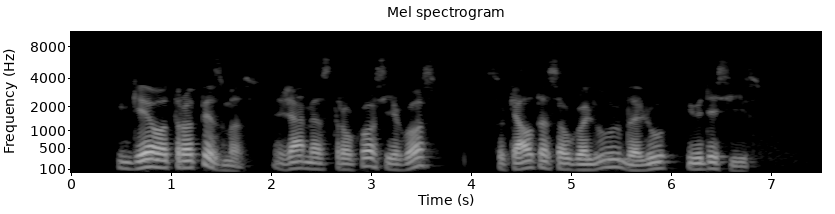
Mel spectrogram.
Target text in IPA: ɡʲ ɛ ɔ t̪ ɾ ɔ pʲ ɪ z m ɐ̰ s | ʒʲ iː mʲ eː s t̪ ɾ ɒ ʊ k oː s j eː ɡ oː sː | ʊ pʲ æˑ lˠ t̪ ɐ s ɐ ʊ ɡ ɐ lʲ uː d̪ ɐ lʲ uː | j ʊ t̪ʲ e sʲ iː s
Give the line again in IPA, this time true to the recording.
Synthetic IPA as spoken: ɡʲ ɛ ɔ t̪ ɾ ɔ pʲ ɪ z m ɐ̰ s | ʒʲ æː mʲ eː s t̪ ɾ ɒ ʊ k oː s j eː ɡ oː sː | ʊ kʲ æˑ lˠ t̪ ɐ s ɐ ʊ ɡ ɐ lʲ uː d̪ ɐ lʲ uː | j ʊ d̪ʲ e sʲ iː s

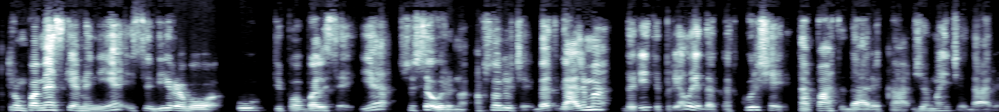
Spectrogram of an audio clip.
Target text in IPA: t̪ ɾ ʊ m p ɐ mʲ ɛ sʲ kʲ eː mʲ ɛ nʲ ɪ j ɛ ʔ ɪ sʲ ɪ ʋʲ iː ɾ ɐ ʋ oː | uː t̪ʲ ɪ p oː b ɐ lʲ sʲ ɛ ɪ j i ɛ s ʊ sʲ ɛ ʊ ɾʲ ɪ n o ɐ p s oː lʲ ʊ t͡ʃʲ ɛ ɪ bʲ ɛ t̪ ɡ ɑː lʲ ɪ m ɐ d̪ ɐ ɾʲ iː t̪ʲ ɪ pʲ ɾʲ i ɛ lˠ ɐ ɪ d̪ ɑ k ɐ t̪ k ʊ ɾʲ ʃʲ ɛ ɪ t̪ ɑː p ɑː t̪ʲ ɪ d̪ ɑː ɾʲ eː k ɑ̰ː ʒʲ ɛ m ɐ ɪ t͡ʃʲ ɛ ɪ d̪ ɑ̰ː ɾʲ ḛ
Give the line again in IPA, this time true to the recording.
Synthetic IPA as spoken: t̪ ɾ ʊ m p ɐ mʲ ɛ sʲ kʲ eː mʲ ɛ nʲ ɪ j ɛ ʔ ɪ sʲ ɪ ʋʲ iː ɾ ɐ ʋ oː | uː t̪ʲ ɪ p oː b ɐ lʲ sʲ ɛ ɪ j i ɛ s ʊ sʲ ɛ ʊ ɾʲ ɪ n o ɐ p s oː lʲ ʊ t͡ʃʲ ɛ ɪ bʲ ɛ t̪ ɡ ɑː lʲ ɪ m ɐ d̪ ɐ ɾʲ iː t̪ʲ ɪ pʲ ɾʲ i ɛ lˠ ɐ ɪ d̪ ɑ k ɐ t̪ k ʊ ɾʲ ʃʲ ɛ ɪ t̪ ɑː p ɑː t̪ʲ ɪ d̪ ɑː ɾʲ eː k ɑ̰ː ʒʲ ɛ m ɐ ɪ t͡ʃʲ ɛ ɪ d̪ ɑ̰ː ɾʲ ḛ

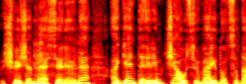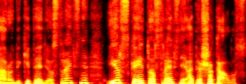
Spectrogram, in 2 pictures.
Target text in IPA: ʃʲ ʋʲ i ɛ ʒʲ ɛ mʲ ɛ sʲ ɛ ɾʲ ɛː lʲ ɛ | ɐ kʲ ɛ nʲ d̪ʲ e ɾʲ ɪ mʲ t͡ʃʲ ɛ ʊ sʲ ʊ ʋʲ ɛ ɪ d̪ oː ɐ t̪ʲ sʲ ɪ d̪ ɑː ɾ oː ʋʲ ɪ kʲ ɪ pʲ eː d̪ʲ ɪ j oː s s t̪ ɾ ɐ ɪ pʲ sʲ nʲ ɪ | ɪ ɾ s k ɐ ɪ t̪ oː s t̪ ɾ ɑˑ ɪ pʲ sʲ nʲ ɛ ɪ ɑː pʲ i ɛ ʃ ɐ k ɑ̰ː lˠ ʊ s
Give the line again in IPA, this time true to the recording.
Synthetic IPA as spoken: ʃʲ ʋʲ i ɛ ʒʲ ɛ mʲ ɛ sʲ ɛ ɾʲ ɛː lʲ ɛ | ɐ ɡʲ ɛ nʲ t̪ʲ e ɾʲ ɪ mʲ t͡ʃʲ ɛ ʊ sʲ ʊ ʋʲ ɛ ɪ d̪ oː ɐ t̪ʲ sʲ ɪ d̪ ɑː ɾ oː ʋʲ ɪ kʲ ɪ pʲ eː d̪ʲ ɪ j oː s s t̪ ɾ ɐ ɪ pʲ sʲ nʲ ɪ | ɪ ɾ s k ɐ ɪ t̪ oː s t̪ ɾ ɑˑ ɪ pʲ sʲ nʲ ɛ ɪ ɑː pʲ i ɛ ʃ ɐ k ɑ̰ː lˠ ʊ s

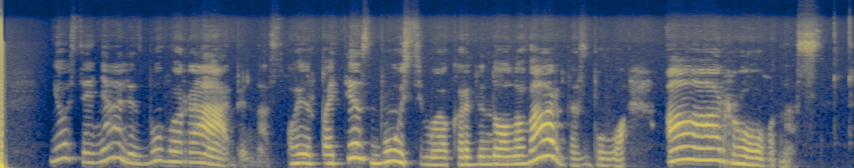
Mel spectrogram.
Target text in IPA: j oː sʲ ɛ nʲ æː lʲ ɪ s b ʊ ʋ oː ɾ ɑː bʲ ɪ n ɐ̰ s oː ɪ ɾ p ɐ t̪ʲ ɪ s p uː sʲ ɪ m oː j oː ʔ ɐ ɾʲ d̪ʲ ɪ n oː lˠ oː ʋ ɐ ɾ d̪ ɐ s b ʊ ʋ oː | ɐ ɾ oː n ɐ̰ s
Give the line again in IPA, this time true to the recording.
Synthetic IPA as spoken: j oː sʲ ɛ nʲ æː lʲ ɪ s b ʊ ʋ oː ɾ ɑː bʲ ɪ n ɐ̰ s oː ɪ ɾ p ɐ t̪ʲ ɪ s b uː sʲ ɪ m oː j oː k ɐ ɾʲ d̪ʲ ɪ n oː lˠ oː ʋ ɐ ɾ d̪ ɐ s b ʊ ʋ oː | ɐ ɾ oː n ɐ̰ s

